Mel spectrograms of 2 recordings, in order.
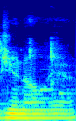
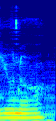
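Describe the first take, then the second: First: The name is pronounced the English way. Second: The name is pronounced the German way. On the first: "In English, it would be Juno" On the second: "in German it would be Juno"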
